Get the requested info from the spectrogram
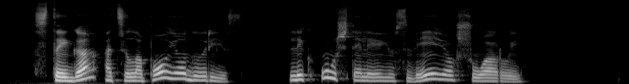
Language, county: Lithuanian, Vilnius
